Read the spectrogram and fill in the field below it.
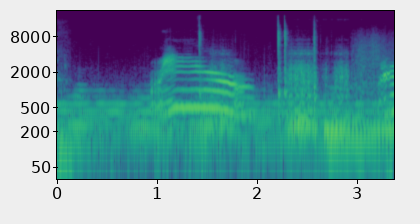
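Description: A cat meows in the No, I'm Not a Human video game, giving two or three drawn-out, rising and falling calls up close and clear, with no talking over them.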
